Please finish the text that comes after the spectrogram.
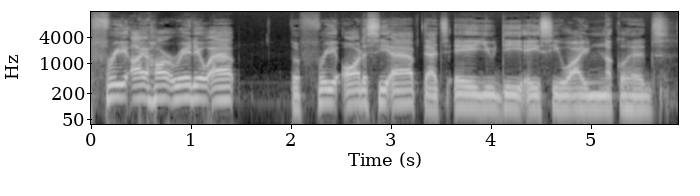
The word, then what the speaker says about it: Audacy: iHeartRadio app the free Odyssey app that's audacy Knuckleheads spell it right it's not Odyssey it's Odyssey a-u-d-a-c-y also the TuneIn app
